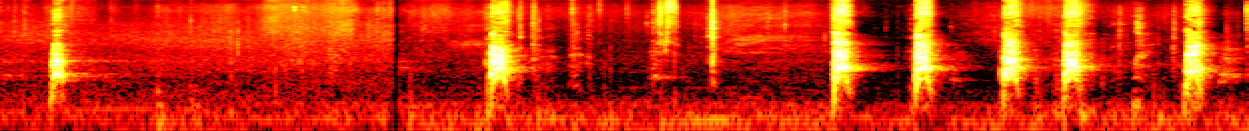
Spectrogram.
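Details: German Shepherd giving an aggressive, fierce bark that frightens people in the street: about seven loud, sharp, separate barks, one early, then a pause, then a quicker run of barks near the end, with quiet gaps between.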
